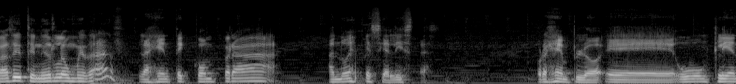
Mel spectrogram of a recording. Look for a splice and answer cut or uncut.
cut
